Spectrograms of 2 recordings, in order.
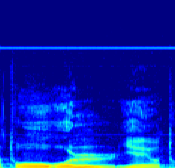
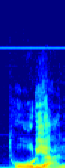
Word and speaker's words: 도올: 예, 발음이 중요합니다. 도올이에요. 도올. 돌이 아니에요. 돌이 아니고 도올.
